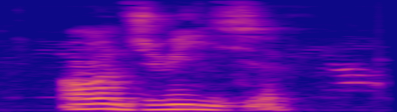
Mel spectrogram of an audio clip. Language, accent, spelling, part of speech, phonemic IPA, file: French, Canada, enduisent, verb, /ɑ̃.dɥiz/, LL-Q150 (fra)-enduisent.wav
- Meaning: third-person plural present indicative/subjunctive of enduire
